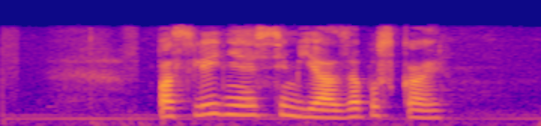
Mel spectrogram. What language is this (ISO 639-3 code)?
rus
